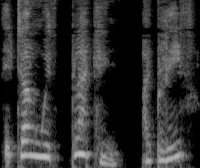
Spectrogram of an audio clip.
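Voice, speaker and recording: A man voicing a polite, curious young girl who speaks with a timid, wondering manner and a husky edge. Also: very high-pitched, huge pitch swings, normal speed, darkish tone, voice pushed up, full character voice.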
